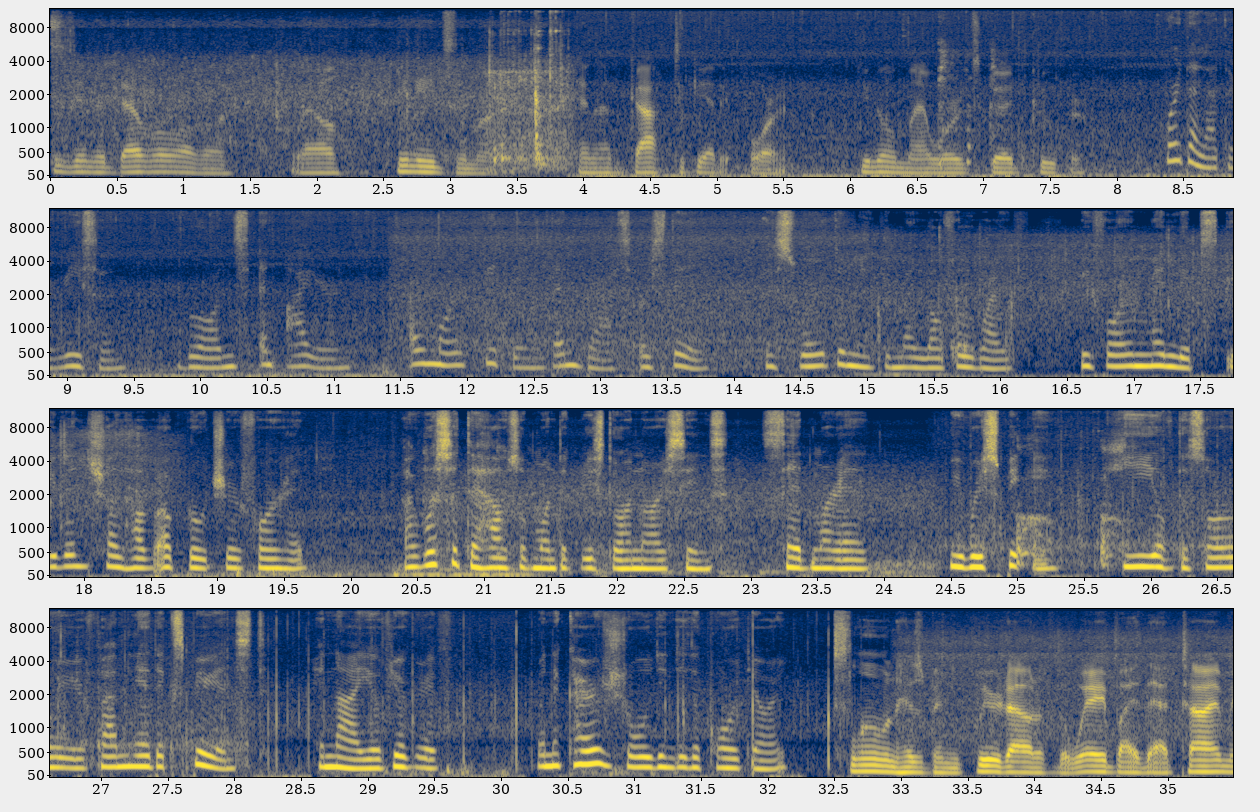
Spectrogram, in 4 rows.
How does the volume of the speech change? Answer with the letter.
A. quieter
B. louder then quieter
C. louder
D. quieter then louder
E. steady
C.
